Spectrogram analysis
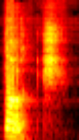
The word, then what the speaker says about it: Dockge: it hasn't interesting name the developer has recommended that we pronounce this program like Dodge so we will call it Doge it gives the name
